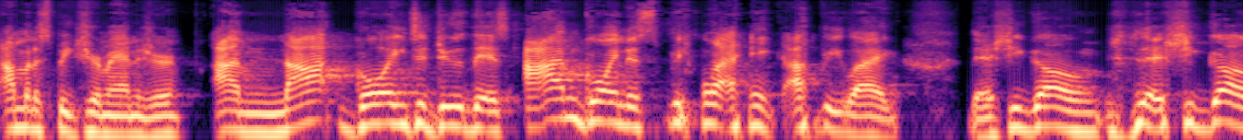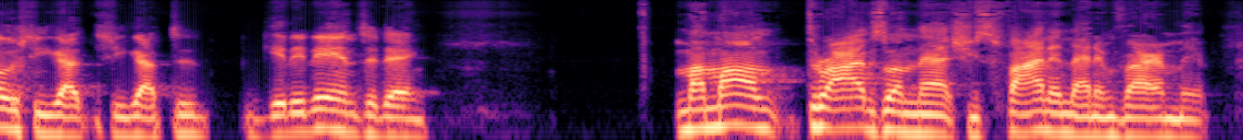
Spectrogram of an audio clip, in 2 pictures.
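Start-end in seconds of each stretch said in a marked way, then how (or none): 0.0-2.6 escalating, fired-up, heated tone. Describing her mom with bill collectors, the speaker imitates her going up a level. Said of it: "go up a level and be like".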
